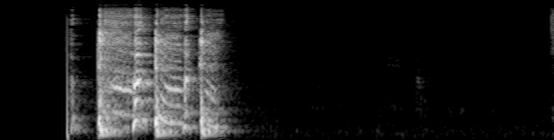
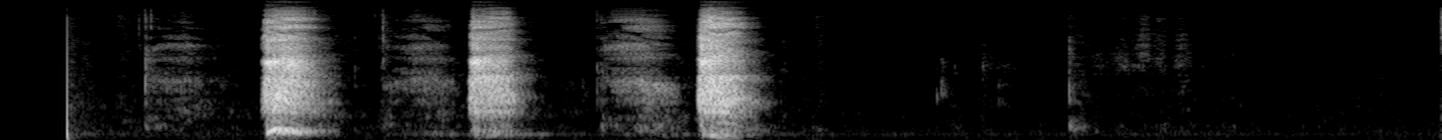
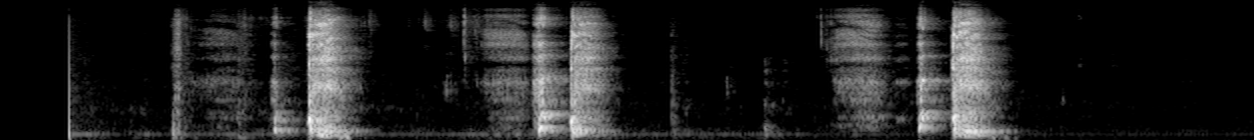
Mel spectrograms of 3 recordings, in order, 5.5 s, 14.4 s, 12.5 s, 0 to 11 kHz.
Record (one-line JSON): {"cough_length": "5.5 s", "cough_amplitude": 30036, "cough_signal_mean_std_ratio": 0.31, "exhalation_length": "14.4 s", "exhalation_amplitude": 32754, "exhalation_signal_mean_std_ratio": 0.24, "three_cough_length": "12.5 s", "three_cough_amplitude": 32768, "three_cough_signal_mean_std_ratio": 0.27, "survey_phase": "beta (2021-08-13 to 2022-03-07)", "age": "65+", "gender": "Female", "wearing_mask": "No", "symptom_none": true, "smoker_status": "Never smoked", "respiratory_condition_asthma": false, "respiratory_condition_other": false, "recruitment_source": "REACT", "submission_delay": "1 day", "covid_test_result": "Negative", "covid_test_method": "RT-qPCR"}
